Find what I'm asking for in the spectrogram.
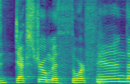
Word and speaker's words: dextromethorphan: Did you say it's dextromethorphan that's a cough suppressant? – Yes. – Did I say that right? – Yes.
